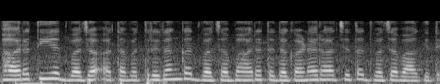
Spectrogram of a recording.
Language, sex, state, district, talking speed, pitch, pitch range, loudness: Kannada, female, Karnataka, Dakshina Kannada, 120 wpm, 205 Hz, 195-215 Hz, -15 LUFS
